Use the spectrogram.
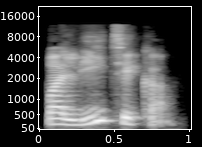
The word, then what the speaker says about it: Политика: Политика, политика. And again, politics, we have the letter O, just like in English, but we read it as A because it's not stressed.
